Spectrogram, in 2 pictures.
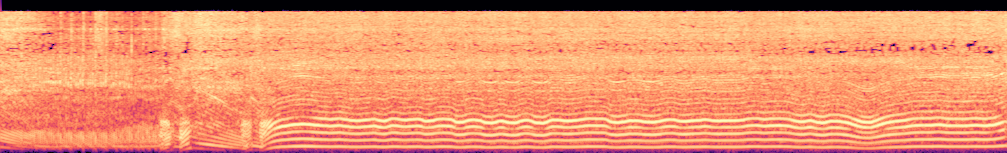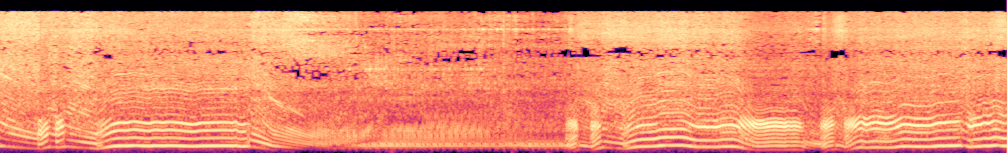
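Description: A chainsaw engine revs and roars up and down, close by.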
